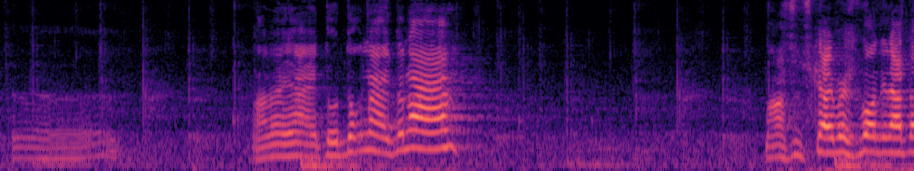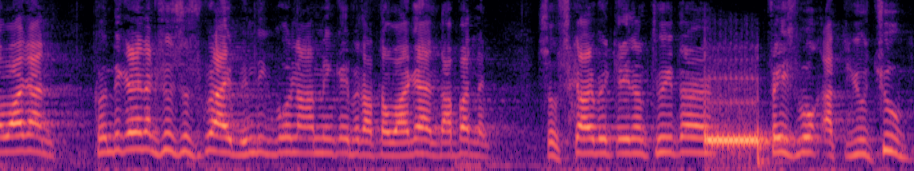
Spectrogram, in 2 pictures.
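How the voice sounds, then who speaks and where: A man hosting a live phone-in game show, calling contestants in a loud, urgent, coaxing way. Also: high-pitched, moderate pace, pauses often, in a large hall, a little hiss or hum.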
